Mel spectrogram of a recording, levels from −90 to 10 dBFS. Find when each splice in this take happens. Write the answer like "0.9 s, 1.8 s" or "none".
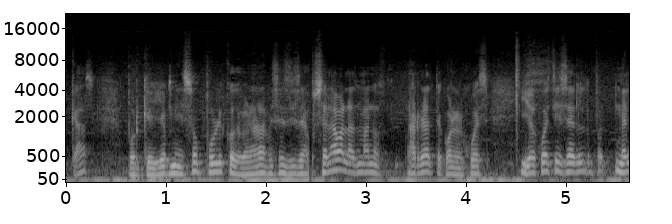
2.4 s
